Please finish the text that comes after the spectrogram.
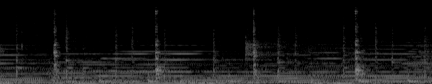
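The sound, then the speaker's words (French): A clock ticks steadily, with a sharper accented tick about once per second and softer ticks between, over a constant low electrical hum. “Son tic-tac régulier rythmait imperturbablement la vie de cette pièce depuis plusieurs mois maintenant.”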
